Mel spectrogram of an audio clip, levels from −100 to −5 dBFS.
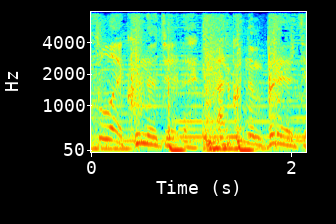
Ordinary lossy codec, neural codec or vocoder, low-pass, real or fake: none; none; none; real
